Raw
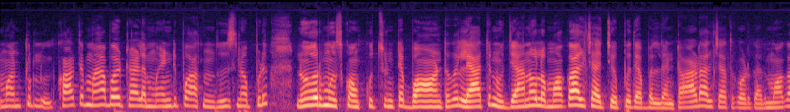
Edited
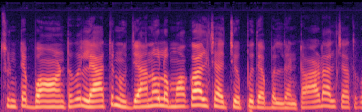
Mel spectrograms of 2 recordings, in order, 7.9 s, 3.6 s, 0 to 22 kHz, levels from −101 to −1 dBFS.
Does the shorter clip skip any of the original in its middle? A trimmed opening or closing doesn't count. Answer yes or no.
no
